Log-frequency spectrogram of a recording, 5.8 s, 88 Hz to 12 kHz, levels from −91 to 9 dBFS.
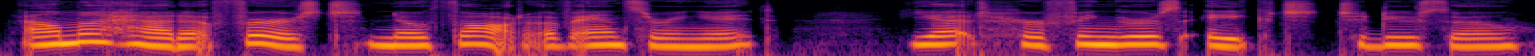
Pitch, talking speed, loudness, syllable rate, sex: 230 Hz, 165 wpm, -16 LUFS, 4.0 syllables/s, female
